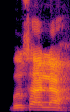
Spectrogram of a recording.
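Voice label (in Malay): "bersalah", Malay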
